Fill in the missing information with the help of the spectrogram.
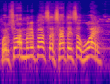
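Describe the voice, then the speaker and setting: A man's voice: extremely high pitch, normal speed, vocal fry, faint music behind. A man training security guards in class, quizzing the trainees with questions and showing rude and polite ways to talk.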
